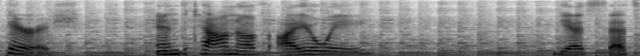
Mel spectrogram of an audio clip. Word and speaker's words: Iowa: We enter Calcasieu Parish and the town of Iowa. Yes, that's how it's said, Louisiana, not to be confused or pronounced like the state of Iowa.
